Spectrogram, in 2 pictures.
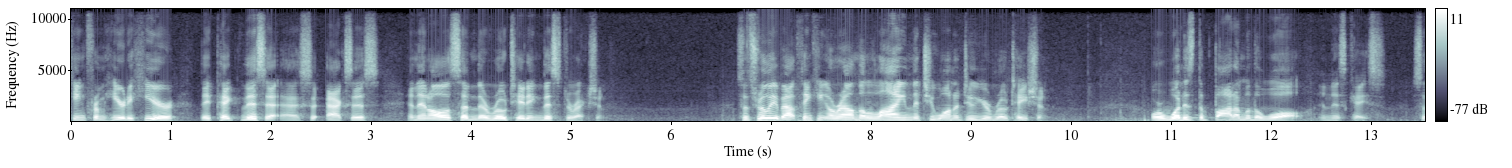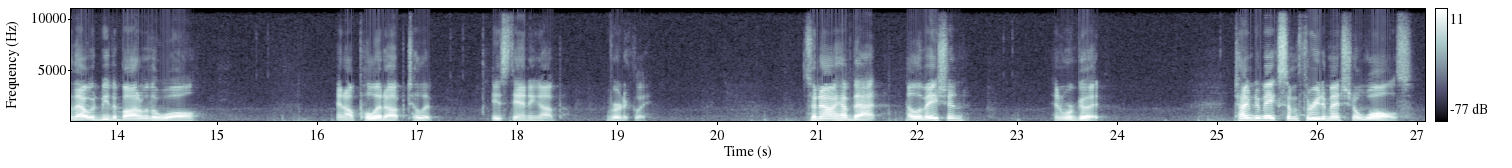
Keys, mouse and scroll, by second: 2.0 click, 4.0 click, 10.1 Escape, 11.4 right click, 12.8 click, 14.2 click, 15.5 click, 17.4 shift+click, 22.1 right click, 22.9 click, 25.0 right click, 25.2-26.0 scroll, 26.7 click.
